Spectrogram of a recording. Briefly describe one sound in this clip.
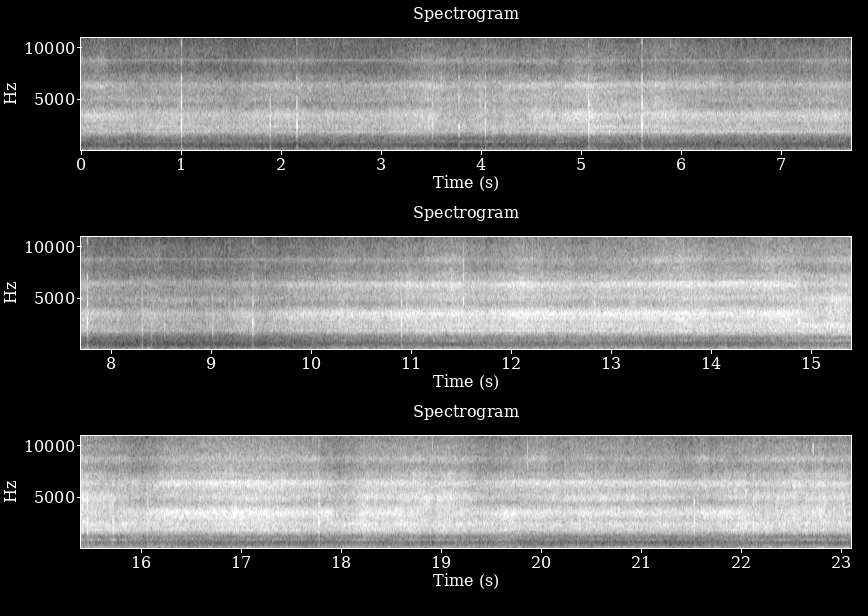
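Wind rumbles against a close microphone.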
